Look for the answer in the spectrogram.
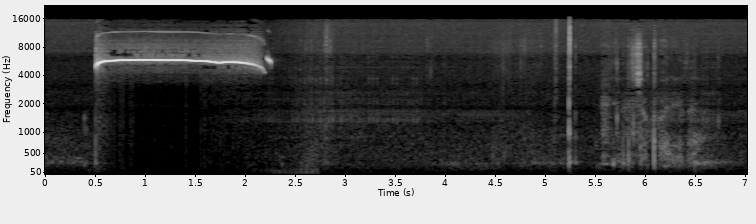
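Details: Hazel grouse: one long, thin, very high whistle lasting about a second and a half, level then falling slightly, followed by quiet faint rustles and soft background noise.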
